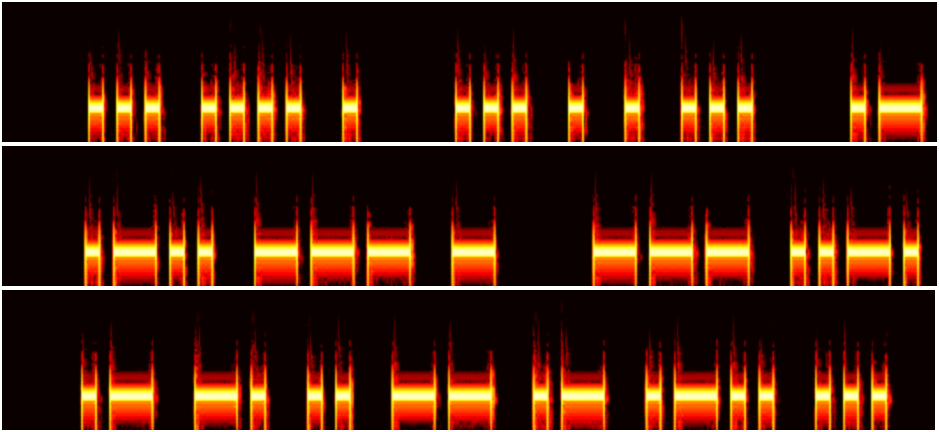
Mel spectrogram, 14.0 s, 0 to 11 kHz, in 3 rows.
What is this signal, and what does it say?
Morse code, heard as a keyed tone, about 17 wpm, 700 Hz. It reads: SHE SEES A LOT OF ANIMALS
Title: Easy Phrases 17wpm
